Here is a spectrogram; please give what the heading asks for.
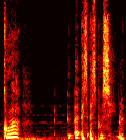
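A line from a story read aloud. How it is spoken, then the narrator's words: Stammering. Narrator (French): bégaya-t-il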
